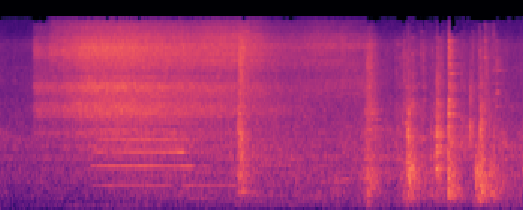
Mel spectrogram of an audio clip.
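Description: Stationary passenger train releasing air with a loud hiss, with a horn note sounding for about a second and a half under it. Then a run of sharp clanks and knocks as the train starts to pull out.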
